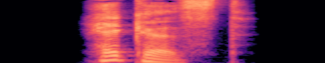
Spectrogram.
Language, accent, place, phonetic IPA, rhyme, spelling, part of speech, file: German, Germany, Berlin, [ˈhɛkəst], -ɛkəst, heckest, verb, De-heckest.ogg
- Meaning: second-person singular subjunctive I of hecken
